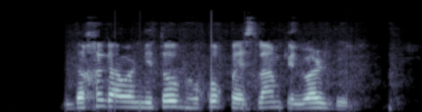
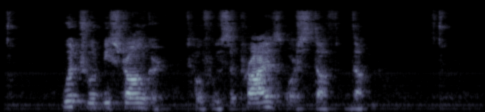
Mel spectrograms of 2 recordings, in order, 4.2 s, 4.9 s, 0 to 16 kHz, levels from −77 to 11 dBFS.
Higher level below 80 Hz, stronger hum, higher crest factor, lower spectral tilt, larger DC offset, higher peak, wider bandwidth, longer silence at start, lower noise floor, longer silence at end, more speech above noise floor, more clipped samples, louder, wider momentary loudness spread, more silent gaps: first, -60 dBFS vs -72 dBFS; neither; second, 16 dB vs 22 dB; first, -4 dB/octave vs -2.5 dB/octave; neither; first, 0 dBFS vs -8 dBFS; about the same, 11 kHz vs 11.5 kHz; first, 0.65 s vs 0.05 s; first, -78 dBFS vs -64 dBFS; first, 0.7 s vs 0.4 s; first, 64 dB vs 37 dB; neither; first, -14 LUFS vs -27 LUFS; second, 6 LU vs 25 LU; neither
